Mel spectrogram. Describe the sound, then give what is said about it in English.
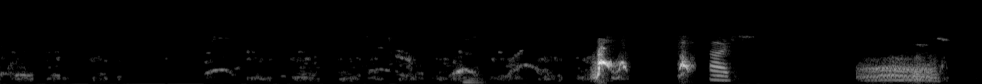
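A small Yorkie dog lets out a few sharp barks in quick succession, followed by a longer, rougher yappy bark, with faint murmuring voices earlier in the background. “Oh, that sounds like a smaller dog that thinks he's a Rottweiler, huh?”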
